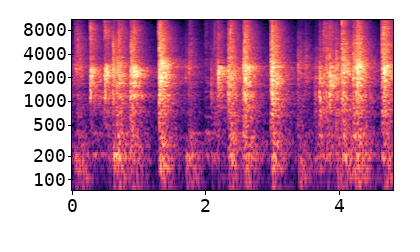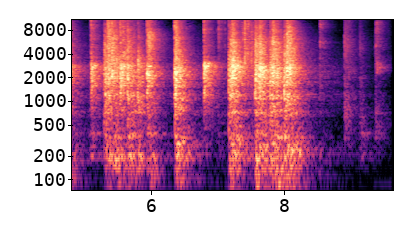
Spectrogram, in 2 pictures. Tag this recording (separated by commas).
Thump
